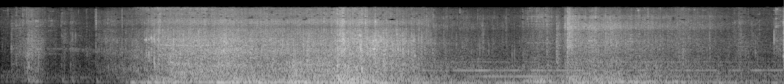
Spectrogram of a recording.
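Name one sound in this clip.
A loud rushing wind swirls and then fades.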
